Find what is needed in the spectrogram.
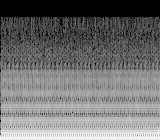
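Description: Steady electrical mains hum with many overtones, a loud, even buzz that does not change.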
